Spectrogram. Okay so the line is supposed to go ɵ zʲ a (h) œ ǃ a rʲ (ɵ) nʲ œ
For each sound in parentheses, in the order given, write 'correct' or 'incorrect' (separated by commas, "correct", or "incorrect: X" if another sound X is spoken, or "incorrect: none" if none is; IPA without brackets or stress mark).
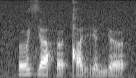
correct, incorrect: œ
